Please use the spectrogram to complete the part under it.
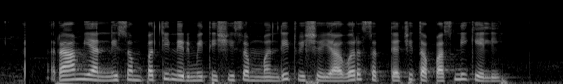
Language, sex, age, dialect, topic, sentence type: Marathi, female, 31-35, Standard Marathi, banking, statement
